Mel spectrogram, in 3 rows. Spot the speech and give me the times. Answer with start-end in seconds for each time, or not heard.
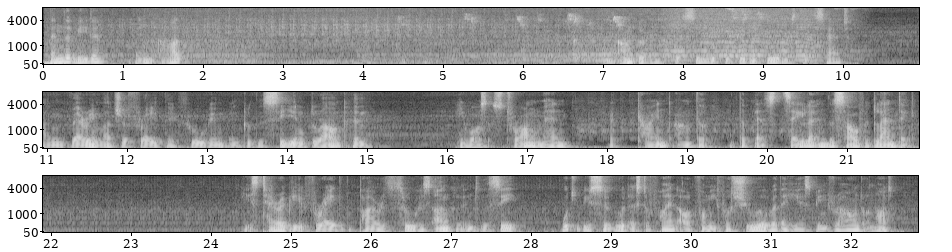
0.0-1.8, 7.0-10.2, 10.9-15.1, 16.1-21.9, 24.4-32.6.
